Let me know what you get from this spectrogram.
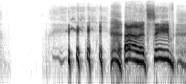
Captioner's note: laughing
